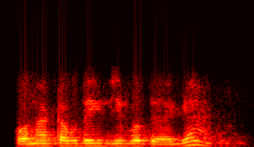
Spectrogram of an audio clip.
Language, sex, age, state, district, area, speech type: Odia, male, 18-30, Odisha, Rayagada, urban, conversation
